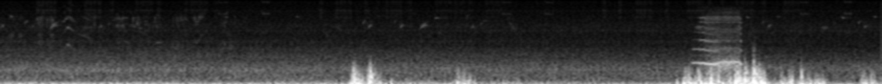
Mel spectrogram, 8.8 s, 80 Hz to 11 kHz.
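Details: Northern lapwing recorded on the Timiryazev field in May 2017 gives one rising, harmonic-rich call among dull knocks and thumps, with low rumble throughout.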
